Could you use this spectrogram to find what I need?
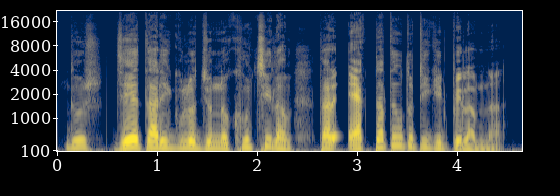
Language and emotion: Bengali, sad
